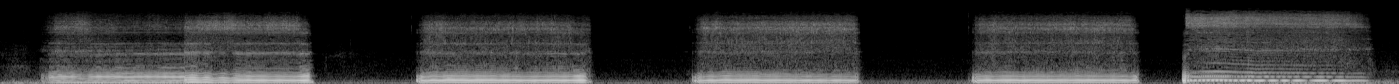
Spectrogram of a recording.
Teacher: feel a smooth, strong vibration in the teeth and in the front of the tongue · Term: Z sound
